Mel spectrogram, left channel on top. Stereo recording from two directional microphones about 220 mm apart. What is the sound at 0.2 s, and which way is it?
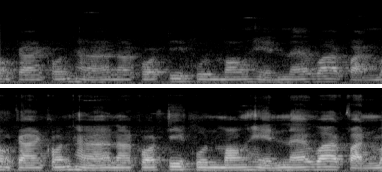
Speech, 45° right (ahead or behind).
